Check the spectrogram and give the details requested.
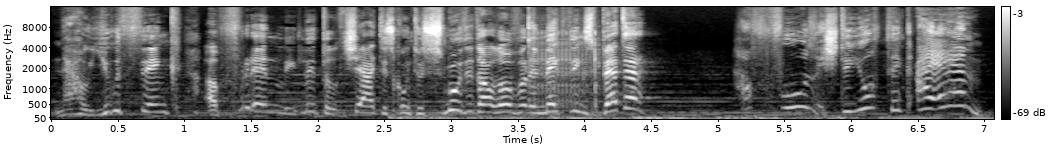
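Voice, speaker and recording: A man's voice: extremely high pitch, lively intonation, normal speed, over music. An actor playing a proud, bitter, middle-aged father, haughty and theatrical, in a science fiction video game. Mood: angry, indignant. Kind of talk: video game character dialogue.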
